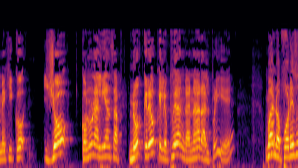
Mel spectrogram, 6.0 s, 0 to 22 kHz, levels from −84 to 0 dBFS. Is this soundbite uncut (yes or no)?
no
